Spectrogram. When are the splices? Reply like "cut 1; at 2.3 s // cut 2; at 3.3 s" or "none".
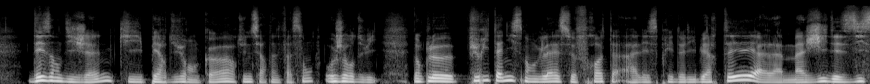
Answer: cut 1; at 2.4 s // cut 2; at 3.2 s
